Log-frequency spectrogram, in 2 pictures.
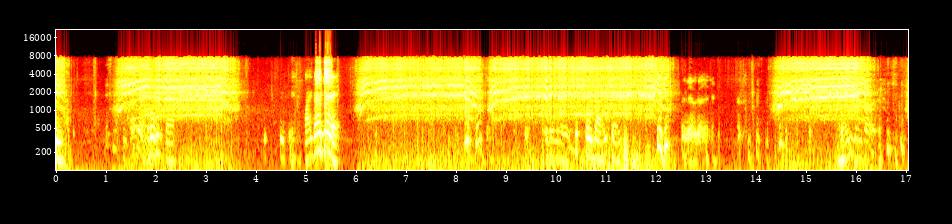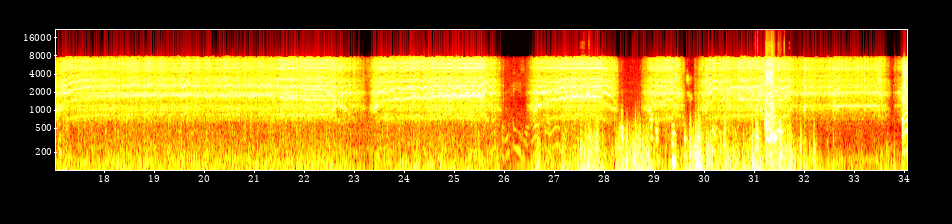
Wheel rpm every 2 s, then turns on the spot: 80, 170, 0, 170, 160, 230, 40, 110, 110, 230, 230, 130, 190, 120, 80, 180, 250.
12-14 22-24 28-30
